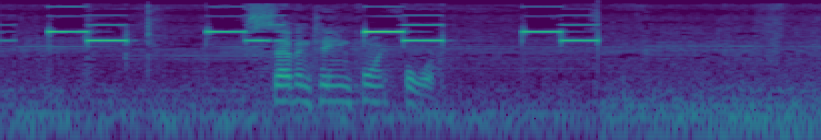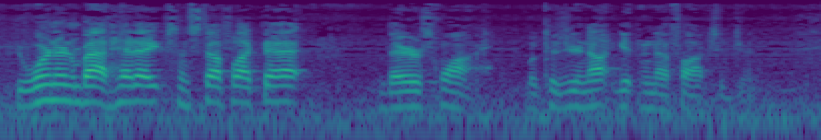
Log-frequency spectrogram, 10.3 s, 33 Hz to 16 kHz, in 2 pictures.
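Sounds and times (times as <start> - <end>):
gas detector alarm beeping warning of hazardous low-oxygen atmosphere: 0.0 - 3.8
speech: 1.7 - 2.9, 5.2 - 10.0.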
